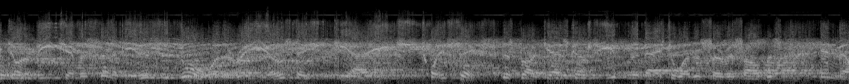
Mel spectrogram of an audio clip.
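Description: A voice sample filtered to sound like a radio broadcast, narrow and thin, with no drums under it, in a neurofunk drum and bass track. It is the kind of radio announcement that reads out a frequency in megahertz.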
